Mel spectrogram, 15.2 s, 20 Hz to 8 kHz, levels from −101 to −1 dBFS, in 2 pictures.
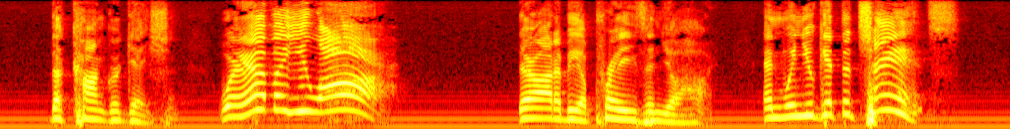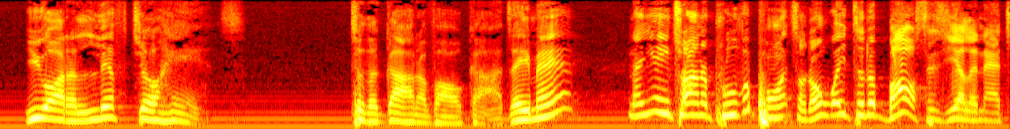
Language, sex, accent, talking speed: English, male, American, 200 wpm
